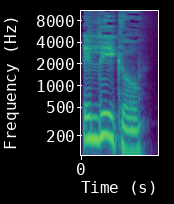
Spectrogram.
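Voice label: "illegal", British English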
